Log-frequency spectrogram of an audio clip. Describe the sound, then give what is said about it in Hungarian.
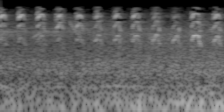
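A great spotted woodpecker calls in a rapid, steady series of sharp, high-pitched notes, around ten in quick succession, clear with no voices over them, in a floodplain forest at Budakalász, Hungary. “Ez egy tarka harkály, valószínűleg nagy tarka harkály. Vegyük fel a hangját.”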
